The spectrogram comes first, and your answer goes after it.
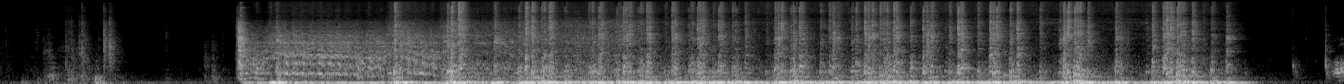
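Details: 1970 Chevy C10 305 V8 with a new intake and carburetor: it catches and settles into an uneven, stumbling, loping idle of about three to four beats a second. The misfire came from the distributor cap's center button breaking and falling out.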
